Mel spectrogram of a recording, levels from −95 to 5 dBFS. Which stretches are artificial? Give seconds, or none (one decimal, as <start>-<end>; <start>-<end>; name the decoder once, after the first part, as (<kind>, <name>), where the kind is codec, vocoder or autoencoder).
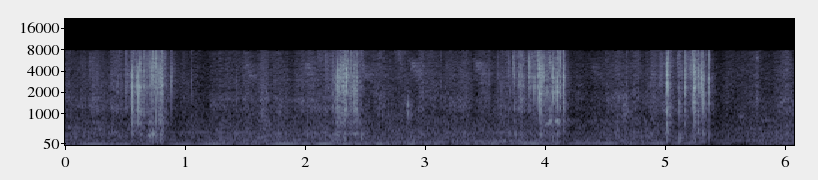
none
